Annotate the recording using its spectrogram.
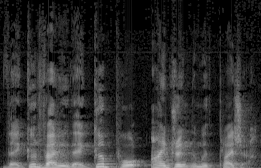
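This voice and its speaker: With a medium-pitched, sing-song voice and a fairly quick delivery, an Englishman who writes about port wine fields interview questions. He lists facts precisely in short, clipped, explanatory phrases.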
